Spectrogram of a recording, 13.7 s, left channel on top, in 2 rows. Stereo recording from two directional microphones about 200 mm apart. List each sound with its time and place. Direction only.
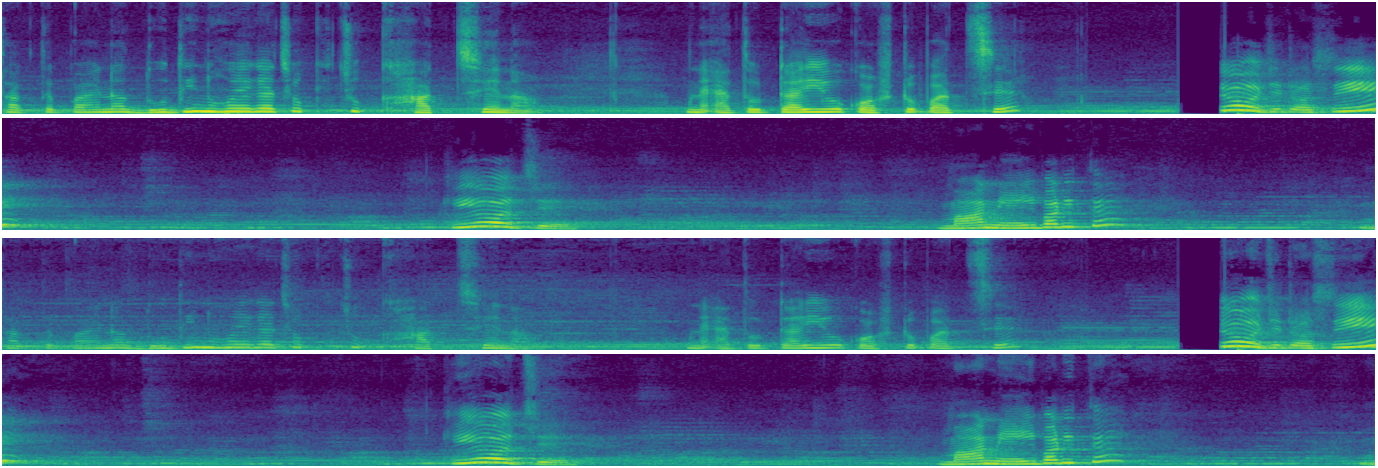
0.0 s a woman's voice: 40° left (ahead or behind)
6.1 s a woman's voice: 10° right (ahead or behind)
9.0 s a woman's voice: 10° right (ahead or behind)
11.6 s a woman's voice: 10° right (ahead or behind)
